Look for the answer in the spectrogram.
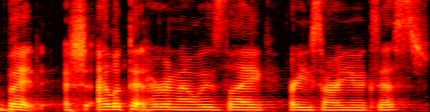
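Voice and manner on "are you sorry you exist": mock snarky, sarcastic tone. Retelling what was said to an over-apologizing girl: retelling own snarky remark. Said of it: "I was so snarky and sarcastic".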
